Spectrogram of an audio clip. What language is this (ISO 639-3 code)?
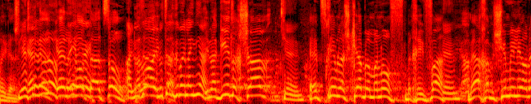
heb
